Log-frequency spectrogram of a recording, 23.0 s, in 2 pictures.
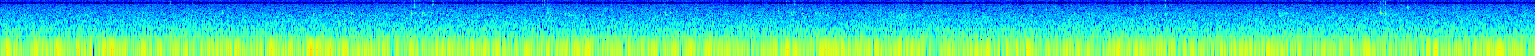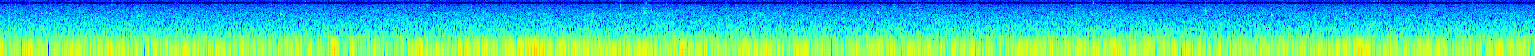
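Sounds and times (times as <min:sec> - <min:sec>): faint low rumble: 0:00.0 - 0:23.0
water dripping: 0:02.4 - 0:03.4, 0:04.0 - 0:06.9, 0:07.8 - 0:10.8, 0:11.8 - 0:18.6, 0:19.5 - 0:22.1
water sloshing: 0:13.5 - 0:18.6.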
